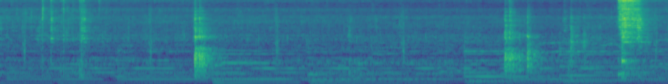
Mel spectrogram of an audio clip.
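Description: Onion, tomato and ginger-garlic paste frying for mushroom biryani: a low steady sizzle with light stirring throughout, broken by three sharp clatters of utensils against the pan.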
